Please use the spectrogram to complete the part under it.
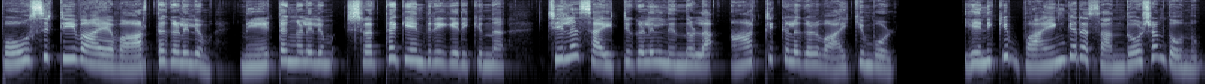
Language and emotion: Malayalam, happy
